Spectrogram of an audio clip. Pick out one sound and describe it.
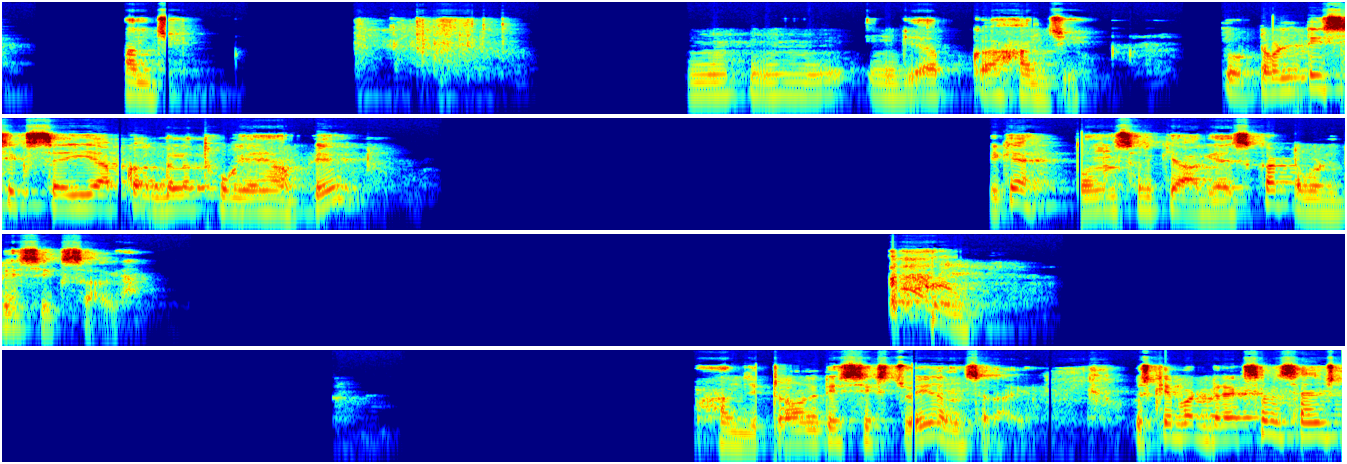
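A man speaks calmly and clearly into a close microphone, in bursts with pauses.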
